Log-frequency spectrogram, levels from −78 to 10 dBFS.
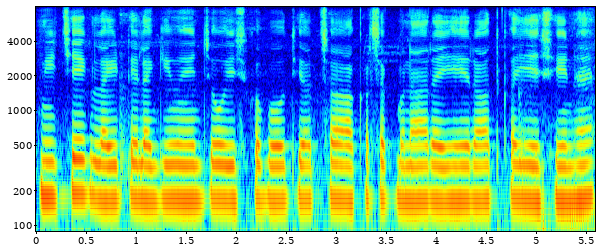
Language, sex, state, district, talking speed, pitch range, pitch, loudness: Hindi, male, Haryana, Charkhi Dadri, 215 wpm, 165-170 Hz, 165 Hz, -14 LUFS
